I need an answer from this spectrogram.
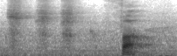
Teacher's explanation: ele é lábio dental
